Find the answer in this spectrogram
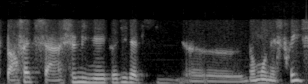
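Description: Against noticeable background noise, a man's voice moves through very wide pitch swings. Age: 30s. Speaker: caller. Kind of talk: testimony. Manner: halting.

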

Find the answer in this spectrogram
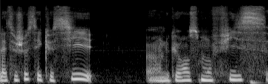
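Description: This is a woman speaking. Her pitch is medium and varies in an ordinary way. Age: 40s. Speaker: single mother by choice. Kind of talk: personal testimony. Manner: halting, many hesitations.

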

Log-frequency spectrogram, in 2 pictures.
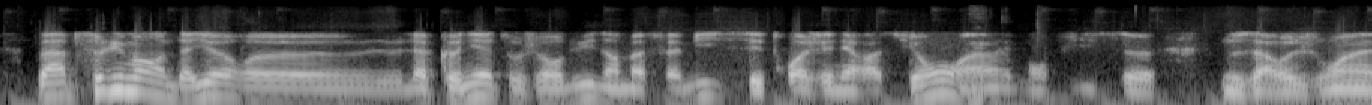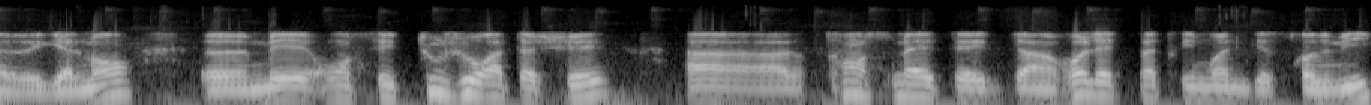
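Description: Music plays in the background as a man talks at a fairly slow pace. His medium-pitched voice shows ordinary pitch variation. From Berry, central France. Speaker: restaurant chef. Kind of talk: radio interview.

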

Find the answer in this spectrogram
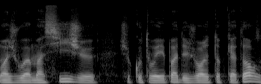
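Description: A man's very deep, low voice at a fairly quick pace with fairly even intonation, in a very clean recording with a silent background. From France, Paris region. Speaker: rugby player. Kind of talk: interview. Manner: halting.

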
